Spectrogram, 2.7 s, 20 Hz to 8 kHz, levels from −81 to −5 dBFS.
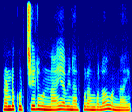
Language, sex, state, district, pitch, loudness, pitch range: Telugu, female, Telangana, Mahabubabad, 225 Hz, -14 LUFS, 210-235 Hz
